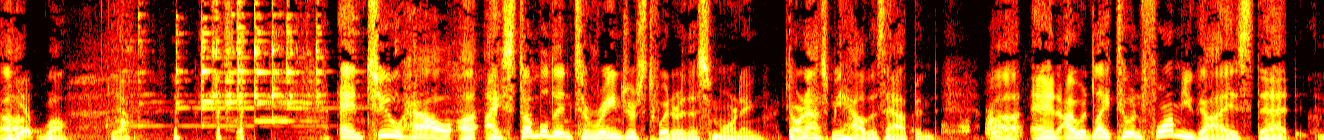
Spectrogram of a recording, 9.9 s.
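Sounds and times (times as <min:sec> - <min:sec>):
speech: 0:00.0 - 0:01.9, 0:02.6 - 0:09.9
small bell ringing: 0:00.9 - 0:03.1.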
